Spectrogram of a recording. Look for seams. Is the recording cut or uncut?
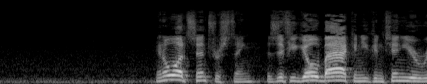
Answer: cut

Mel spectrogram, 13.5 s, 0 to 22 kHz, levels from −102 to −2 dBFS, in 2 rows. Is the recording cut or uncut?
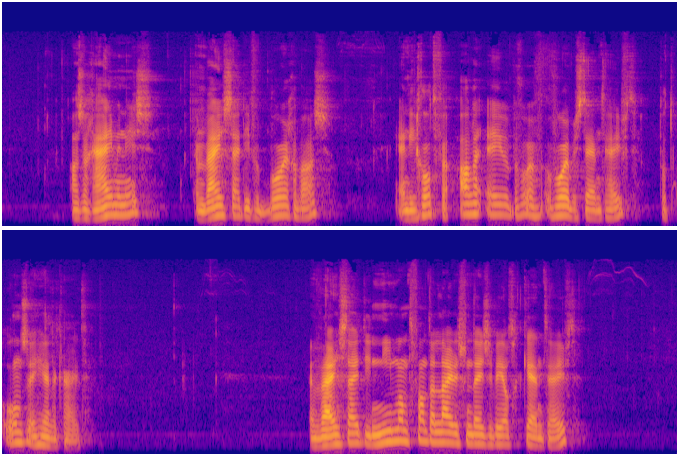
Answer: uncut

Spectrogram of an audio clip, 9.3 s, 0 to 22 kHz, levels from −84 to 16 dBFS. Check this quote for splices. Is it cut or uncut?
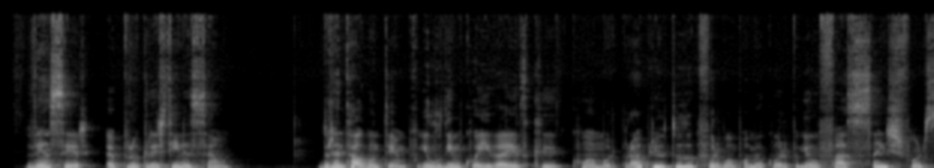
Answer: uncut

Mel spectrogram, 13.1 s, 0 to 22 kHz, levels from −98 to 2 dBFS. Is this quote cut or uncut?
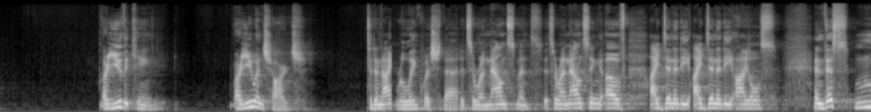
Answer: cut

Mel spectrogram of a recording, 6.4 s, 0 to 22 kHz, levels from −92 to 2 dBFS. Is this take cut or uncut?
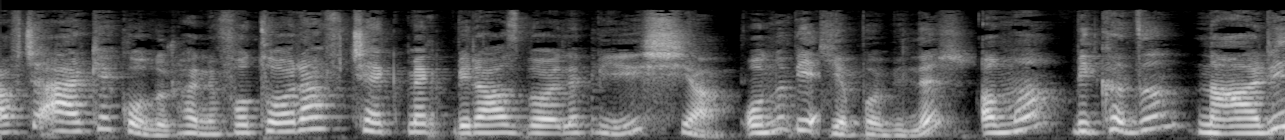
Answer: cut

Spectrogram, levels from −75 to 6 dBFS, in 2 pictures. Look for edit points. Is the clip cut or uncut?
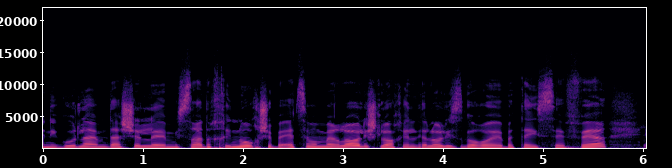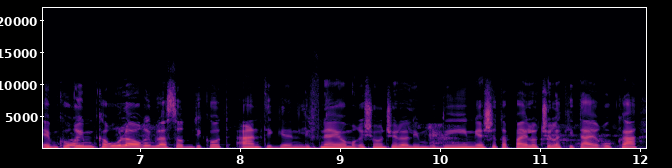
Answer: cut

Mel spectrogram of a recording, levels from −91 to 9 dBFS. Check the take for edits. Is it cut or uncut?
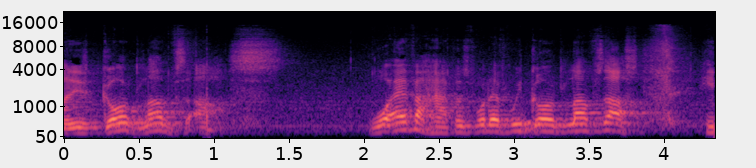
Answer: cut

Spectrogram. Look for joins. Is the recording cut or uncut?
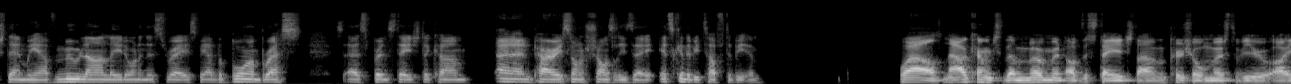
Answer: uncut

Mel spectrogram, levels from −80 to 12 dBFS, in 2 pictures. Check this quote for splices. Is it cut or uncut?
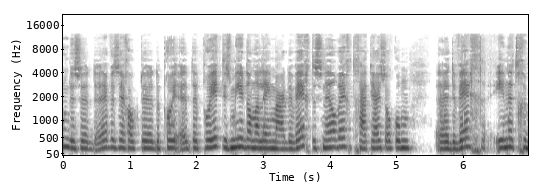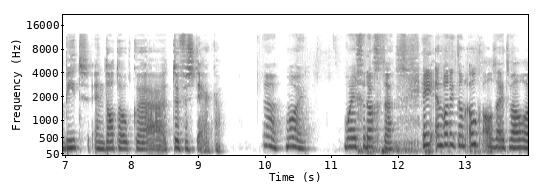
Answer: uncut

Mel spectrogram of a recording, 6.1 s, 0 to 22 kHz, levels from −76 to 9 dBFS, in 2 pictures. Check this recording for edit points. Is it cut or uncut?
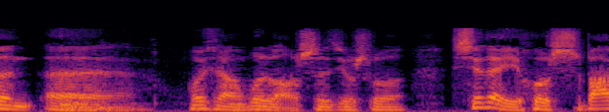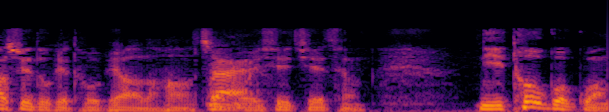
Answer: uncut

